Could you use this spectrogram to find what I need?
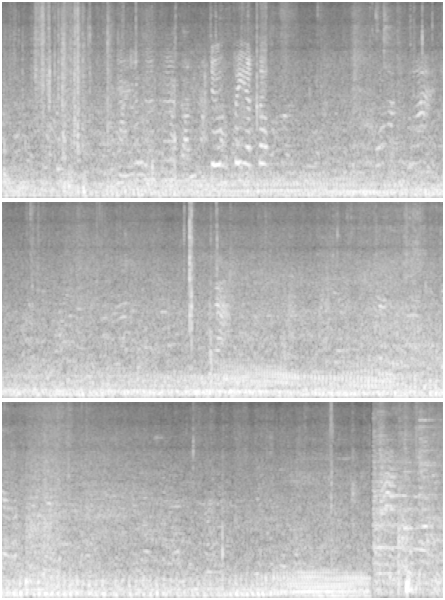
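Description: Fish flop and a net rustles.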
